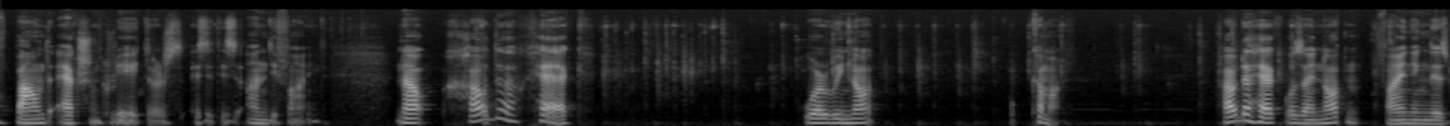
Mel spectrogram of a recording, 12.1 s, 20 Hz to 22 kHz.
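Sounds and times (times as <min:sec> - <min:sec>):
typing on computer keyboard: 0:05.0 - 0:11.6.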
